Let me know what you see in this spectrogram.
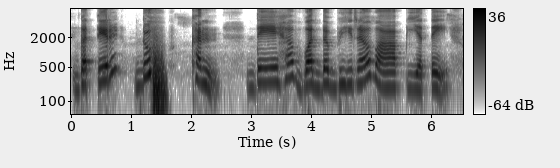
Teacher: गतिर्दुःखं, तीवर आघात घ्यायचा. दूच्या विसर्गाचा अर्धा उच्चार ऐकू आला पाहिजे, अनुस्वाराचा अर्धा न.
